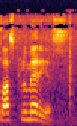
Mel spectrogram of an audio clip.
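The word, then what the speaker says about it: Las Plumerías: at lost Blue Mary's but in Spanish it's Las plumerias all right so we're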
